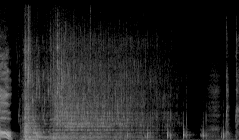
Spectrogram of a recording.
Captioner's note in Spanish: Suena cadena del WC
